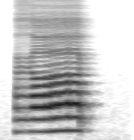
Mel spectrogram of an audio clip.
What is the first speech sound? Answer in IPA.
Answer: ɣ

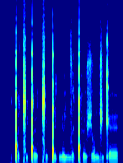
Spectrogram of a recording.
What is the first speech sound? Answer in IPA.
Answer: ǃ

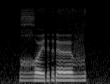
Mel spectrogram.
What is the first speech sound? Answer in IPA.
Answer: ʁʷ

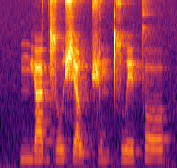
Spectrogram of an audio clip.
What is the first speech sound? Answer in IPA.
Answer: ŋ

